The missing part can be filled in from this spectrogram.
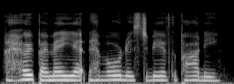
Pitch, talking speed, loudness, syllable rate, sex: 195 Hz, 305 wpm, -16 LUFS, 6.6 syllables/s, female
